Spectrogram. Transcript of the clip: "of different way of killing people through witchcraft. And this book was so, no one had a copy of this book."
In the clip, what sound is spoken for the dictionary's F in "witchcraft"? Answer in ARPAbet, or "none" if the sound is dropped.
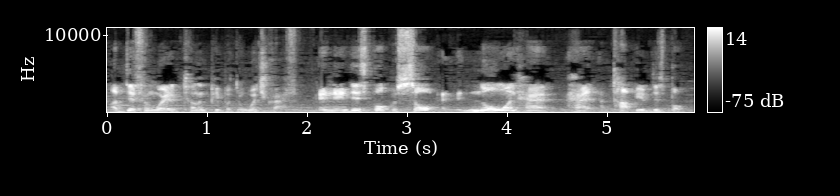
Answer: F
